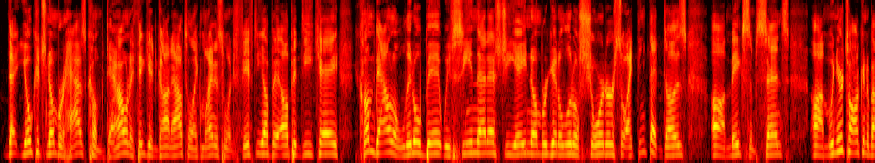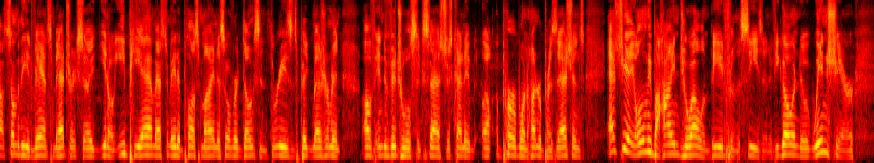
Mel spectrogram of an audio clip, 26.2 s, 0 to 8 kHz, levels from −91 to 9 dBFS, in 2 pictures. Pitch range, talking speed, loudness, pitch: 155-185 Hz, 215 wpm, -28 LUFS, 170 Hz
